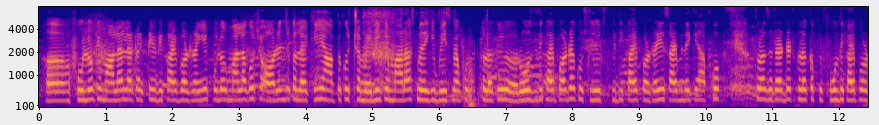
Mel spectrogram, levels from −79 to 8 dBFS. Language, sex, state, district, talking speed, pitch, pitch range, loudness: Hindi, female, Uttar Pradesh, Budaun, 275 wpm, 280 Hz, 270-290 Hz, -14 LUFS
